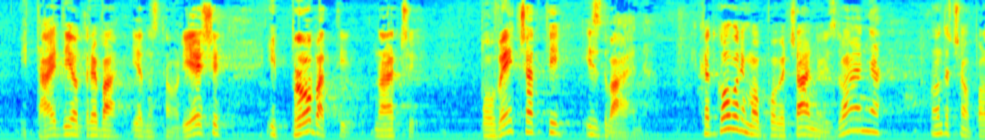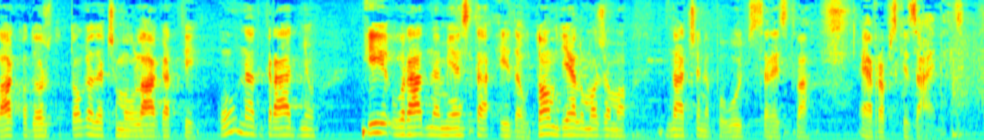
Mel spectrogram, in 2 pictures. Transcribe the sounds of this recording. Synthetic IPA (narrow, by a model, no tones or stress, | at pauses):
it̪aːjd̪io̞t̪ɾe̞bajed̪no̞st̪aʋnoɾjeːʃit̪ | ipɾo̞bat̪i | znaːt͡ʃi | po̞ʋe̞t͡ʃat̪i | izd̪ʋa̰ːja̰ɲa̰ | i̥kad̪ɡo̞ʋo̞ɾimo̞ːpo̞ʋe̞t͡ɕaːɲuizd̪ʋaːjaɲa | o̞nd̪at͡ɕe̞mo̞po̞lˠaːkod̪ot͡ʃt̪d̪ot̪o̞ɡad̪at͡ɕe̞mo̞ulˠaːɡat̪i | unad̪ɡɾaːd̪ɲu | iuɾaːd̪namje̞st̪aʔid̪aut̪o̞ːmd̪jeːlumo̞ʒe̞mo̞ | znat͡ʃajno̞po̞ʋuːt͡ɕi̥sɾet̪st̪ʋa | e̞ʋɾo̞pskeza̰jḛd̪nit̪se̥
